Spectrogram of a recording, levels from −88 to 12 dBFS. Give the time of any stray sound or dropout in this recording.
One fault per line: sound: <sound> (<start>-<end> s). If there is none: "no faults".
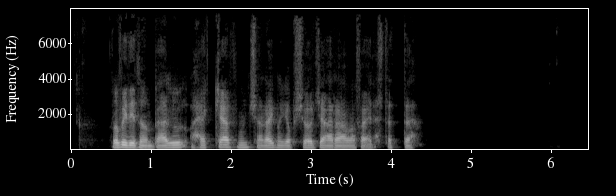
no faults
